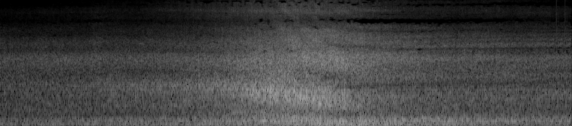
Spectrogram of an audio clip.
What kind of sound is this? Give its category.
Soundscapes > Urban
